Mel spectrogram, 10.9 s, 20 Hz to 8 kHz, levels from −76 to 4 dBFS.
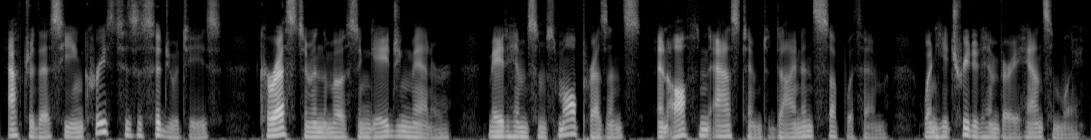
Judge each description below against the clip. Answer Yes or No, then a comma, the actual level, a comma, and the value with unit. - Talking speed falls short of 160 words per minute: No, average, 185 wpm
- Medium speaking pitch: No, low, 100 Hz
